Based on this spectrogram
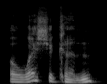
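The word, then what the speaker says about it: Owosekun: case there's some exciting back and forth but oesen is how it's pronounced OES and Detmer yes uh managed to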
